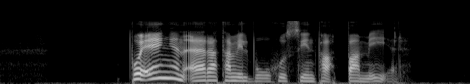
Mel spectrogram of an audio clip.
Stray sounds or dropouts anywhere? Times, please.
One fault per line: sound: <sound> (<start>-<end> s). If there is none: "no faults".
no faults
